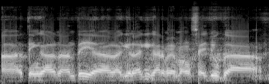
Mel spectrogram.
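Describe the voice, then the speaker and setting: A man speaks with a Jakarta accent. Noticeable background noise runs under his voice. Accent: Jakarta Betawi-style. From Jakarta, Indonesia. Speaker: street food vendor. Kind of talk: interview.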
